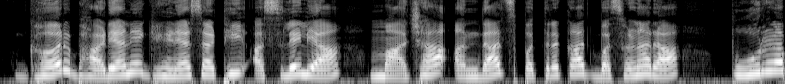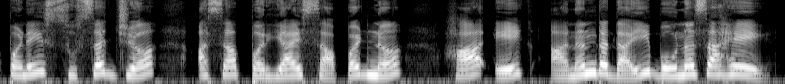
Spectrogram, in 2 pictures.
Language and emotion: Marathi, surprised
